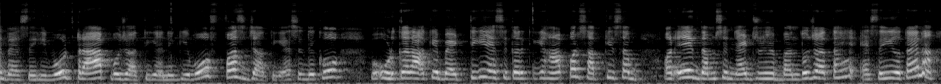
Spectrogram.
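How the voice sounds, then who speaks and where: A young woman teacher reading English lines slowly and explaining each one in Hindi. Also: sits high. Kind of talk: explaining a story lesson.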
